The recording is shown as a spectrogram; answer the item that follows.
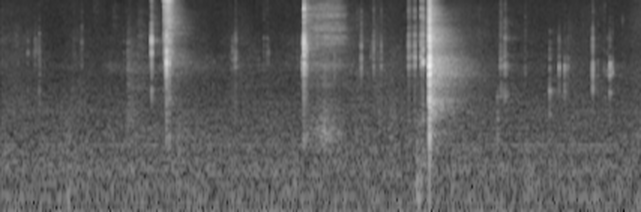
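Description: An aluminium drink can being opened. A sharp pop of the ring-pull comes a little past four seconds in with a brief fizzing hiss after it, preceded by a fainter click and a short rustle of handling.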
